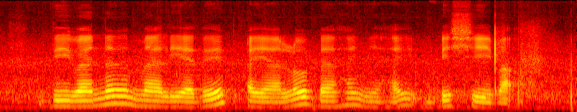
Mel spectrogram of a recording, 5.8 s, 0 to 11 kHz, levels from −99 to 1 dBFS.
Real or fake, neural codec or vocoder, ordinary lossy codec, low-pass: real; none; none; none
